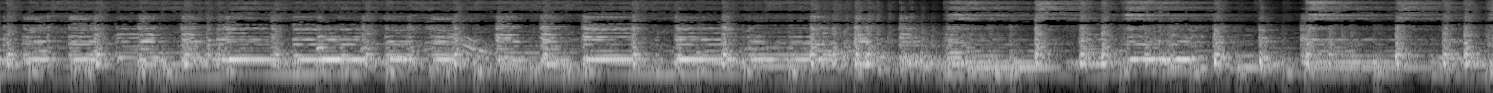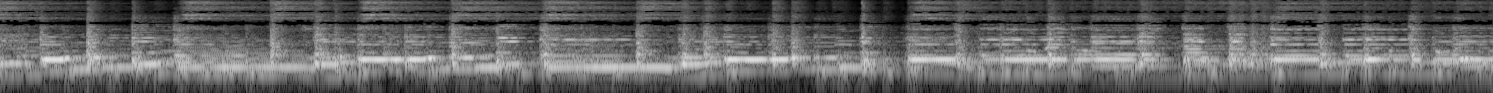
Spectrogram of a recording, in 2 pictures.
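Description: Rock band playing live: electric guitars over a drum kit, with a low riff of repeating notes and steady drum hits.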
